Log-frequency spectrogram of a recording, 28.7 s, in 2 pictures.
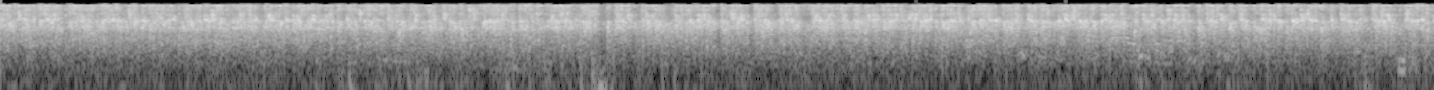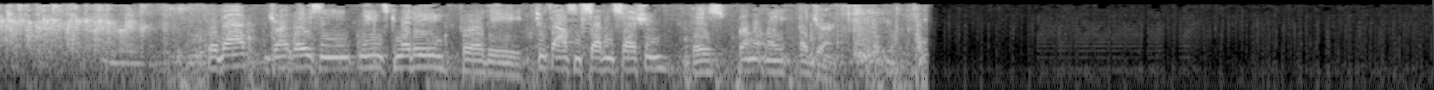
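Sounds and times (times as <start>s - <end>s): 
applause: 0.0s - 16.1s
speech: 16.5s - 23.6s.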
